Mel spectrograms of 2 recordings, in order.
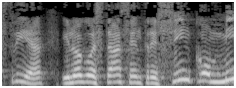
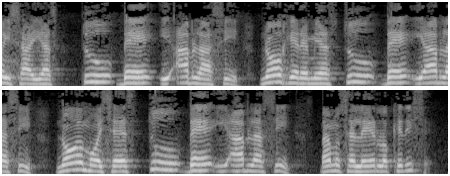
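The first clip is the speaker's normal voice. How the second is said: ordinary talk, nothing marked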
